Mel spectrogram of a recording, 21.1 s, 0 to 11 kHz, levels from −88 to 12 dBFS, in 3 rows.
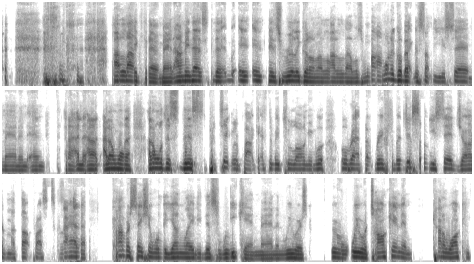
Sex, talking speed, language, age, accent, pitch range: male, 250 wpm, English, 30-49, American, 115-140 Hz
